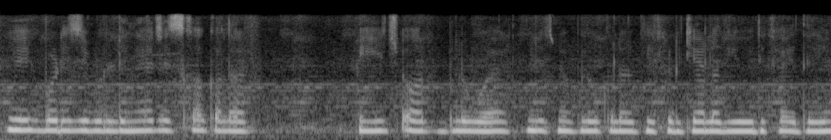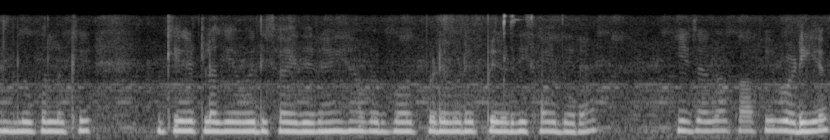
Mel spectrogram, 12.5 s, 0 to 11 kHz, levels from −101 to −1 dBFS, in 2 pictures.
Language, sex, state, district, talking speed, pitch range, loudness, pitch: Hindi, female, Bihar, Kishanganj, 220 wpm, 215-230 Hz, -31 LUFS, 225 Hz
